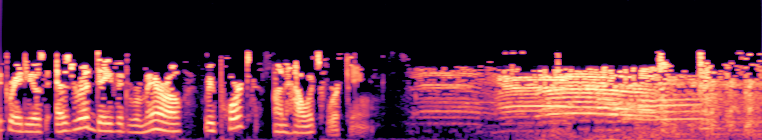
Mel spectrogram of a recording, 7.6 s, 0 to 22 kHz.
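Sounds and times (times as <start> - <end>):
speech: 0.0 - 3.8
sheep bleating on a sheep dairy farm in California's Central Valley: 4.1 - 7.2
busy farmyard murmur on a sheep dairy farm: 4.1 - 7.6.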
